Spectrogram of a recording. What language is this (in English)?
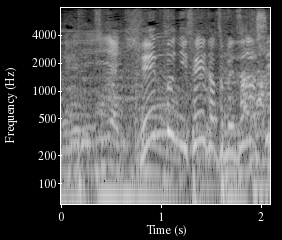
Japanese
